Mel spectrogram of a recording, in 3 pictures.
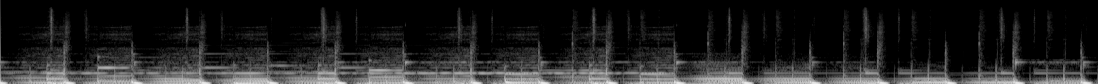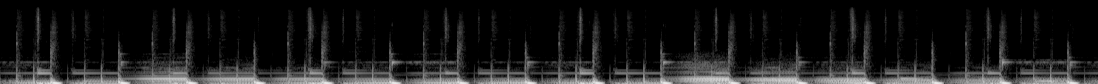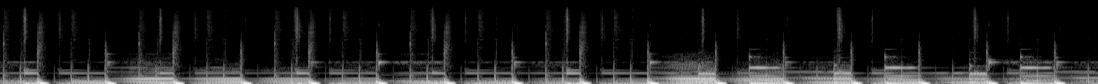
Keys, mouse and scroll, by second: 1.3 ctrl+click, 1.7 ctrl+right click, 3.3 Left, 4.6 shift+click, 5.8 ctrl+g, 6.5 right click, 7.7 double click, 9.0-9.4 scroll down 1, 9.4 z, 10.7 ctrl+space, 10.9 ctrl+click, 11.2 double click, 21.4 w, 24.1 double click.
